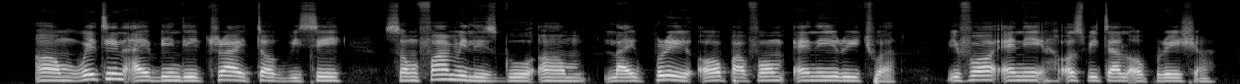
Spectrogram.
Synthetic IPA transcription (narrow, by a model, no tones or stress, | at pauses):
ʔamwetĩna̰ɪbĩndetʰɹaɪtɔk̚bise | sɔ̃mfamilisɡoʔãmlaɪk̚pɹeʔɔpafɔmɛniɹit͡ʃua̰l | bifɔɛnihɔ̰spitalɔ̰pɛɹeʃɔ̰̃n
